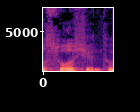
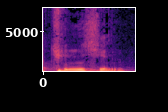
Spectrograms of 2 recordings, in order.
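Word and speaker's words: 逡巡: 还有一个字，我也是读了很多年都读错的，就是缩寻，那不读作缩寻，读作逡寻，就是有点徘徊不前的样子的那个字。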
